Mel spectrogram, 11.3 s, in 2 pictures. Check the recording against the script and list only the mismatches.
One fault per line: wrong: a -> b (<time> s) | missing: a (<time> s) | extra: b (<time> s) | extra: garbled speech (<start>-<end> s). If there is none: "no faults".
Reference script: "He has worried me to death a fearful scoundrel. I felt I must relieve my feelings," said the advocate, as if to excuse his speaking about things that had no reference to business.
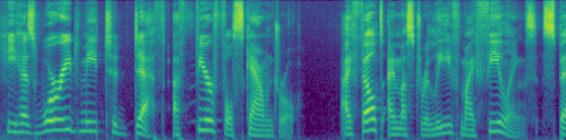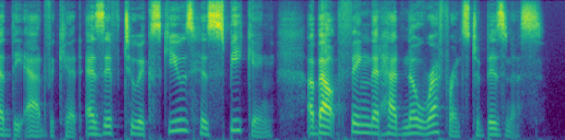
wrong: said -> sped (5.4 s)
wrong: things -> thing (9.1 s)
